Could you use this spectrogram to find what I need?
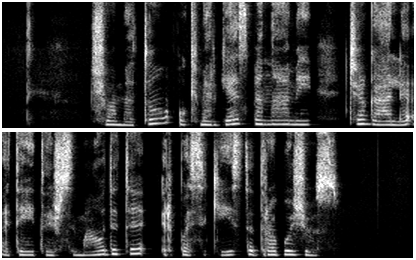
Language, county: Lithuanian, Vilnius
